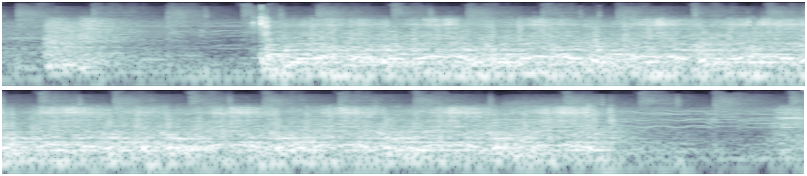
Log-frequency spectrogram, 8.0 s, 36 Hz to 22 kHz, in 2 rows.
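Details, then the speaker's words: 1967 Mercury Cougar 289 V8, 4-speed, first run in almost 40 years after freeing a stuck engine: loud rough running with heavy uneven clatter; owner judges bottom-end noise, not confirmed; no oil pumping up top. "what is that the lifters are going up and down the Pistons are all going up and down something is angry somewhere [Music] well clearly it's a bottom end noise cuz we don't have a top end"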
